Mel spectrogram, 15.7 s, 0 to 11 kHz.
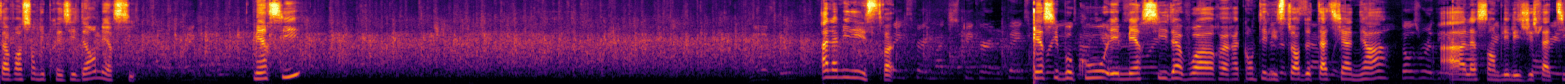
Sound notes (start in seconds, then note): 3.3 applause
